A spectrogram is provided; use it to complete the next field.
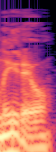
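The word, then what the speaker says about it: Lidl: of the kaufland and lido rhymes with needle discount supermarkets schwartz inherited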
